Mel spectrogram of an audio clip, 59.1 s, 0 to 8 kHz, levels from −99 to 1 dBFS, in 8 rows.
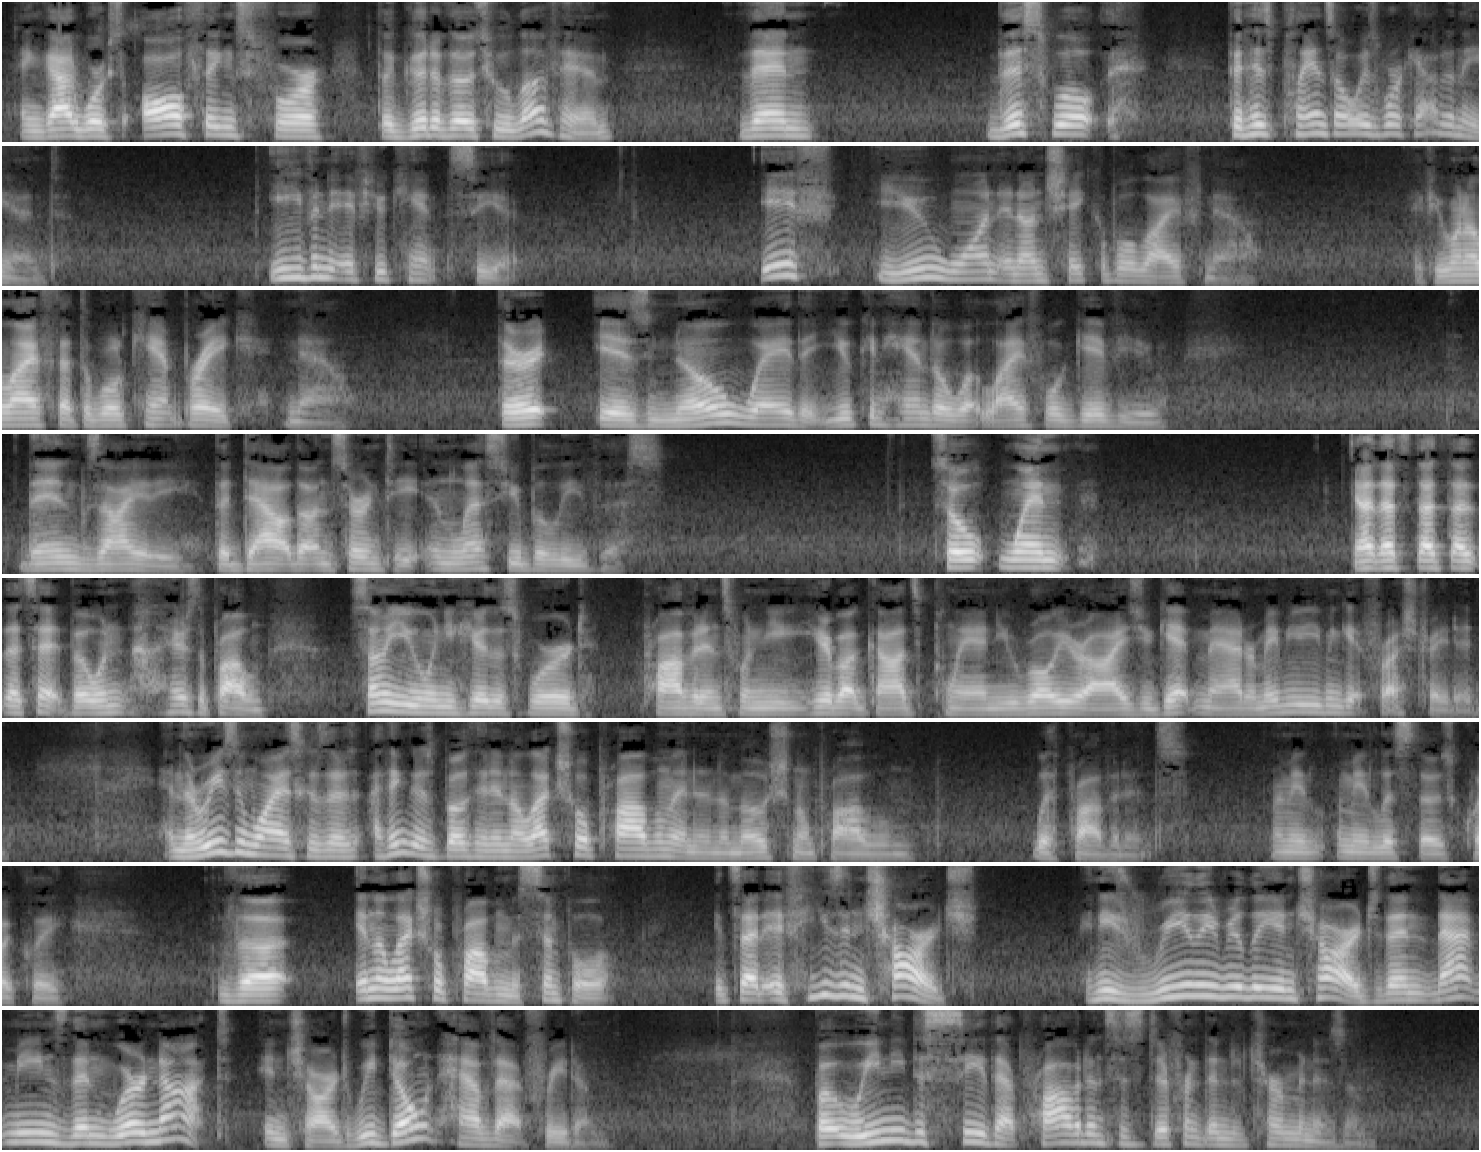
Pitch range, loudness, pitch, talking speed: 120-165 Hz, -22 LUFS, 140 Hz, 185 wpm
